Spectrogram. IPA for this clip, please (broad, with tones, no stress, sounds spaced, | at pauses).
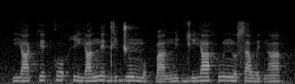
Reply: j a˨ k e˧ k o˦ h i˦˨ j a˨˦ n e˦˨ d i˨˦ d͡ʒ ũ˧ m o˨ k͡p a˨ n i˧ ɡ i˧ j a˦ h u˦ n o˦˨ s a˧ w e˨ ɡ ã˧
